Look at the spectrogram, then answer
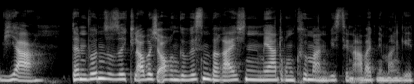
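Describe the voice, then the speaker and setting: Her voice sits at a medium pitch. The woman talks very rapidly. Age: 30s. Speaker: self-employed graphic designer and online shop owner. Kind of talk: casual discussion.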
